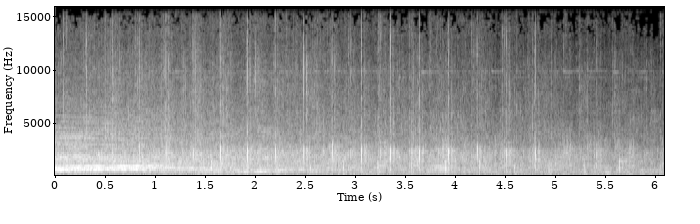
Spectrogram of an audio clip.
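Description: An audience at a magic performance breaks into applause to answer whether they ended on their index finger, many hands clapping in a dense, steady patter that fills the room for several seconds before gradually thinning out toward the end.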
